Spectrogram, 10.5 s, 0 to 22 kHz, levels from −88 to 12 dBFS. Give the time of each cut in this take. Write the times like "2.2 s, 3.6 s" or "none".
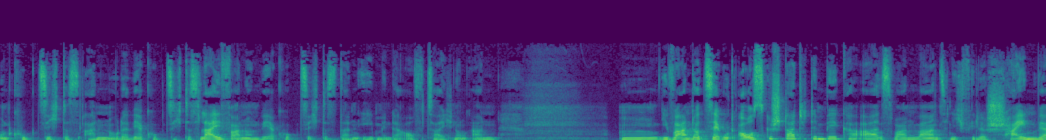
8.8 s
